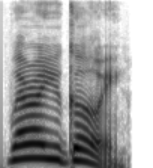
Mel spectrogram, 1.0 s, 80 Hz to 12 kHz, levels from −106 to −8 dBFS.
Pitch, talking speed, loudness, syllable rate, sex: 230 Hz, 235 wpm, -16 LUFS, 7.6 syllables/s, female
